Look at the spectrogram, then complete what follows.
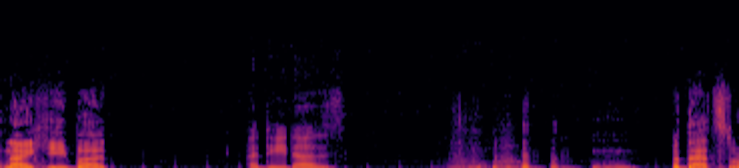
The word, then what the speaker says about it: Adidas: Adidas Adidas Adidas not Adidas Adidas Adidas those German shoes uhuh uh my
